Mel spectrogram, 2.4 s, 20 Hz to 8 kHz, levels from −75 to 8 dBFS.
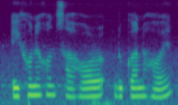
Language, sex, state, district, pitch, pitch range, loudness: Assamese, female, Assam, Kamrup Metropolitan, 195 Hz, 190-215 Hz, -14 LUFS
